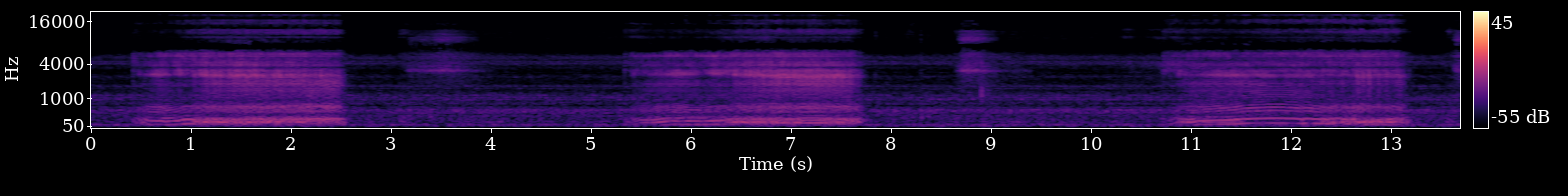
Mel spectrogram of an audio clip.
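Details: Loud, rumbling snores of about two seconds, repeating every five seconds or so, with quiet breathing between, from a family of bulldogs sleeping together while cuddling, worn out after a long day; dog snoring.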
